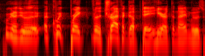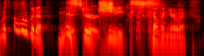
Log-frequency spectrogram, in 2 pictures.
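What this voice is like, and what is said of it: Radio DJ voice. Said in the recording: “I love radio DJ voice.”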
